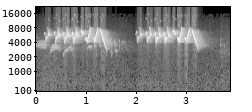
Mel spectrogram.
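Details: Two high, clear Chestnut-sided warbler phrases, each a fast series of bright notes ending in a strong downward slur, with a short gap between them.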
